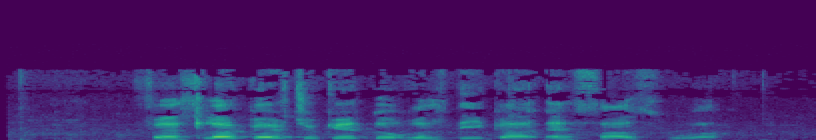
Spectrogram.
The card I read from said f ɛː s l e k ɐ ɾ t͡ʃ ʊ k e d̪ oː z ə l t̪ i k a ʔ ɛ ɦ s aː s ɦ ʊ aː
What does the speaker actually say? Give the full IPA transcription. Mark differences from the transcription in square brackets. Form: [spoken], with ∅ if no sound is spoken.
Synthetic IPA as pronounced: f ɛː s l [a] k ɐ ɾ t͡ʃ ʊ k e [t̪] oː [ɣ] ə l t̪ i k a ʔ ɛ ɦ s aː s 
